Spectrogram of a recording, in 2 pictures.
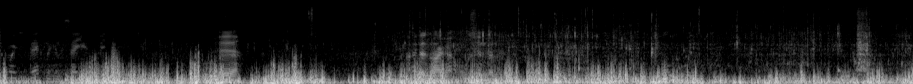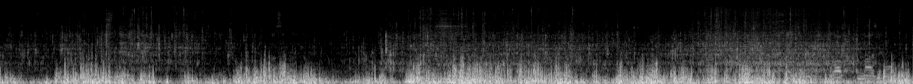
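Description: Water splashes and sloshes as a net full of fish is lifted and shaken.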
